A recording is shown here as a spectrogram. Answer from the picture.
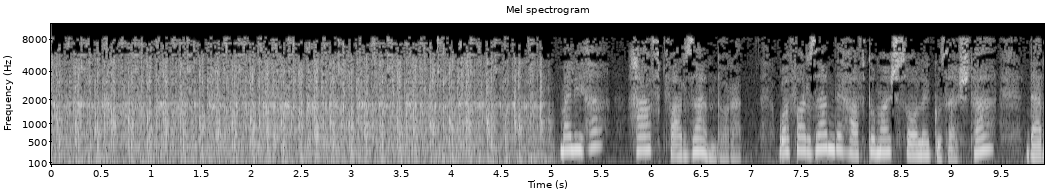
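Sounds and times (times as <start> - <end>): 
sewing machine running during tailoring work at a women's treatment centre: 0.0 - 5.1
speech: 5.2 - 9.9.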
